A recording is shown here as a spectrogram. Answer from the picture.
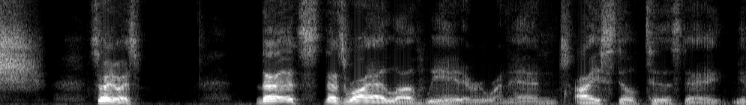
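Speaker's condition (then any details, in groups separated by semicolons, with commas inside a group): No condition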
